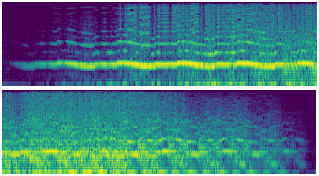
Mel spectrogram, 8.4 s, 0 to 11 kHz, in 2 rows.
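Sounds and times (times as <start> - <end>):
distorted guitar noise: 0.0 - 8.3.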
